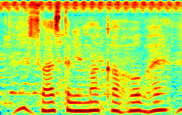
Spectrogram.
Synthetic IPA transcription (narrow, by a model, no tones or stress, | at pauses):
swaːst̪ʰjəbʱimakaɦoːbɦɛ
